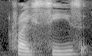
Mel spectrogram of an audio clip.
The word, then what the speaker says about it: crises: Crises جمع crisis هستش. Crisis C-R-I-S-I-S به معنای بحران هست و به این شکل تلفظ میشه crisis ولی وقتی میخواییم جمع ببندیمش اسپل کلمه عوض میشه C-R-I-S-E-S و تلفظش هم به این شکل میشه crises hostage crises hostage به معنای گروگانگیری هستش hostage crises یعنی بحرانهای گروگانگیری and diplomatic compromises Compromise به معنای مصالحه هست.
